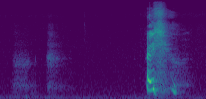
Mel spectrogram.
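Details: Female: two faint catching breaths, then one full, forceful sneeze with a short trailing exhale, during a relentless sneezing fit after stifles; sneezing.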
